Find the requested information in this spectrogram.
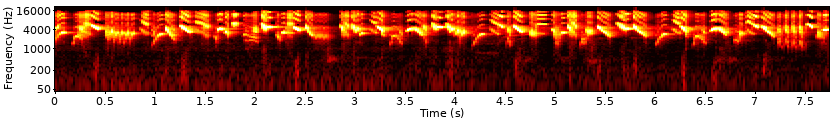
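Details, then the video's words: A young canary in singing-training season sings a rapid, continuous run of bright rising and falling whistles and chirps with short trills, barely pausing between phrases, while learning to imitate a tutor's song. "Proses pemasteran kenari paud (singing training season)"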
